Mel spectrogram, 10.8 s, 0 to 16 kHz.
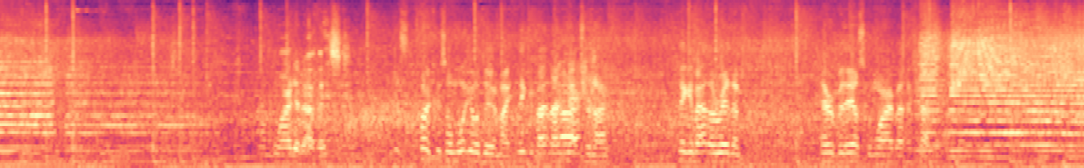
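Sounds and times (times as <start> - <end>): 
car horns honking in congested traffic around Trafalgar Square: 0.0 - 3.7, 9.0 - 10.8
hum of idling traffic on congested streets: 0.0 - 10.8
speech: 2.9 - 7.6, 8.2 - 10.7.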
